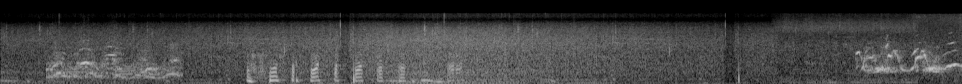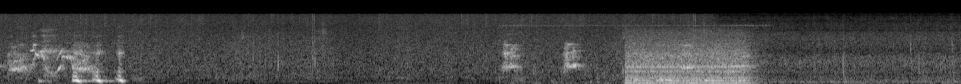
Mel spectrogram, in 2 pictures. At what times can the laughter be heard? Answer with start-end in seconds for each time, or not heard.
2.5-4.7, 10.0-10.9, 15.8-17.2.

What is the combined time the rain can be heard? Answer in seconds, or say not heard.
19 s.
